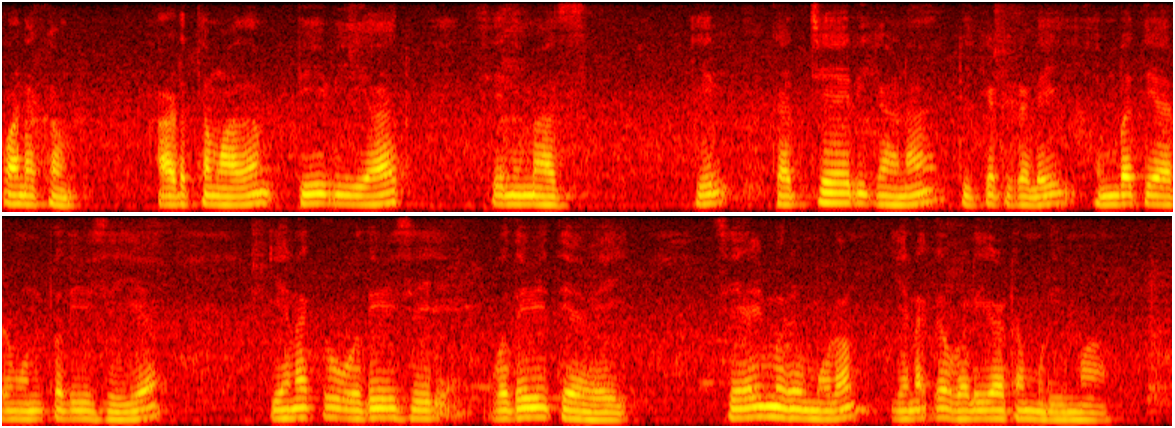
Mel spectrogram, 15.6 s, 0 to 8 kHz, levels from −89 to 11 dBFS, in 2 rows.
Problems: background sounds at intervals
